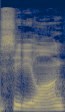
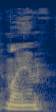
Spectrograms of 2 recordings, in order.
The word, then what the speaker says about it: Lamb: And Kyler Murray drops back, just a little 3-step drop or something like that, and I see CD Long just blow by everybody. – Lamb.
